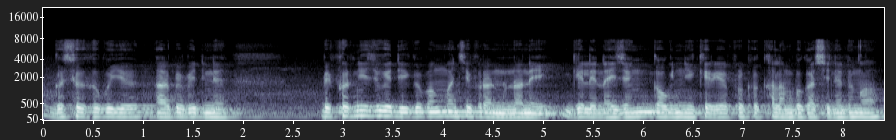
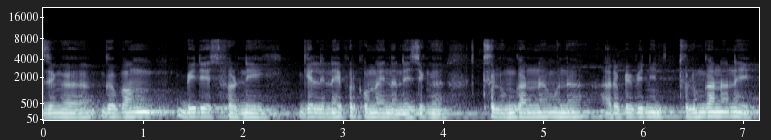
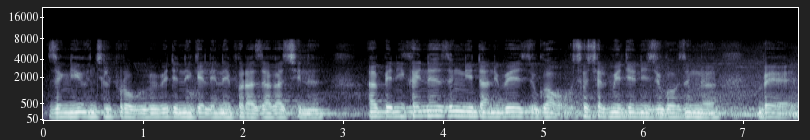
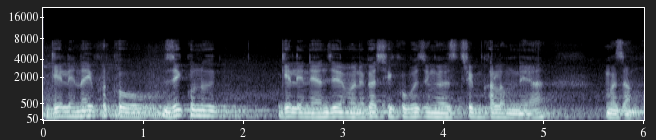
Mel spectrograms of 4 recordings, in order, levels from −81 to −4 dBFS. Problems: constant background noise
